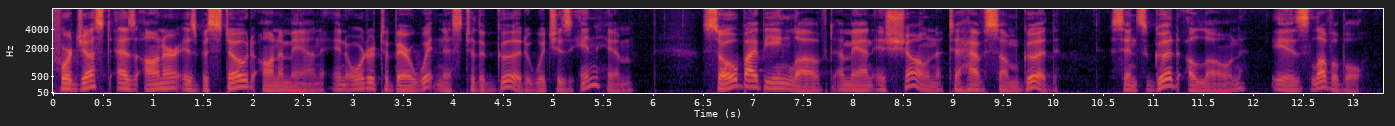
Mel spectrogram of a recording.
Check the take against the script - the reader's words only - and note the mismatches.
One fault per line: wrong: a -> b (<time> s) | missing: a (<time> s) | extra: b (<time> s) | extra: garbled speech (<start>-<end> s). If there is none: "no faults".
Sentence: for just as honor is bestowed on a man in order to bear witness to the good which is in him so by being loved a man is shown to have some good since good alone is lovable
no faults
